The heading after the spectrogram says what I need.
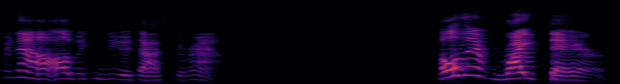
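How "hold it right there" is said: shouted objection. Acted. Game objection callout.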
